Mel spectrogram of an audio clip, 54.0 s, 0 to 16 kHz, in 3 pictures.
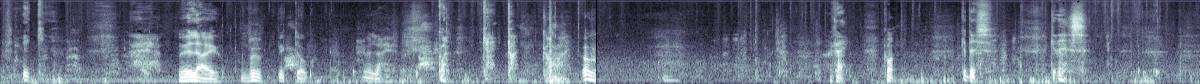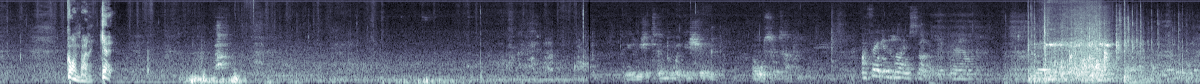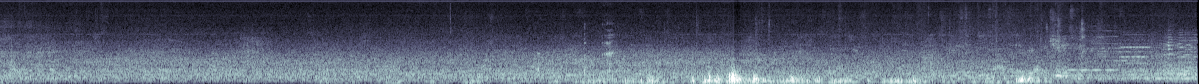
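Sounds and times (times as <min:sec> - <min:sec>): low steady background noise: 0:00.0 - 0:53.9.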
